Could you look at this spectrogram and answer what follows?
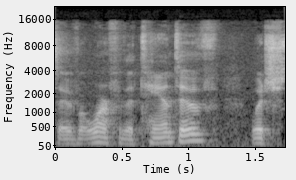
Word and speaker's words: Tantive: it weren't for the tantive which somebody told me is actually pronounced tantivy and I'm like I'm never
